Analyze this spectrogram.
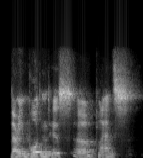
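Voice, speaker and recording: The speech moves at a fairly slow pace with a German accent. Some room echo can be heard. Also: man. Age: 50s. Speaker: civil engineer. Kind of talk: conference presentation. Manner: halting.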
